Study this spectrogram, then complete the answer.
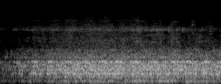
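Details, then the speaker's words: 1919 Cunningham Inside Drive Limousine, cold start attempt: steady starter whirr, engine turns over evenly but never fires; owner suspects no fuel reaching the engine and plans to refill the primer cups; crank no start. "that sounds like we're not getting fuel i will try the primer again a bit here"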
